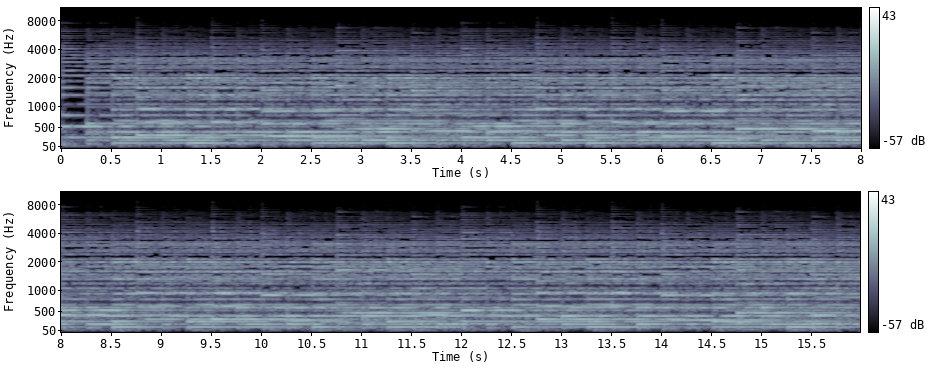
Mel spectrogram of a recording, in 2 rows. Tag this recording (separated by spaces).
120BPM dark dreamlike echo key-of-c loop loops piano psychedelic reverb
